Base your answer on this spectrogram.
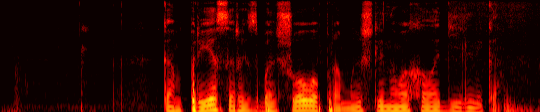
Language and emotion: Russian, neutral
